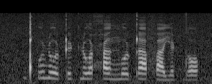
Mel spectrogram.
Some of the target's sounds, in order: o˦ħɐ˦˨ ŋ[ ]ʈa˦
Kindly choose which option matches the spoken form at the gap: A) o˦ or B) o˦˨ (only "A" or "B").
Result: B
